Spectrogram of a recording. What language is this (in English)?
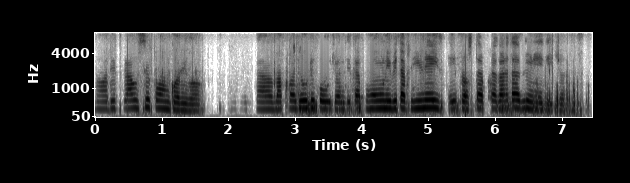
Odia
